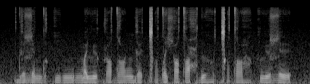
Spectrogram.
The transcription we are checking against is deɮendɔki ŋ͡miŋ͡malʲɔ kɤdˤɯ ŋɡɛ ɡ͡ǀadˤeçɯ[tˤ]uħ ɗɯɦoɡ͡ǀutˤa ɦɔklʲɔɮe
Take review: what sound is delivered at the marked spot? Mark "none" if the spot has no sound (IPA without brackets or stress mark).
tˤ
